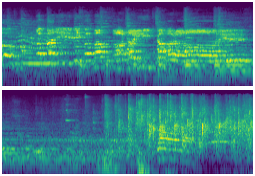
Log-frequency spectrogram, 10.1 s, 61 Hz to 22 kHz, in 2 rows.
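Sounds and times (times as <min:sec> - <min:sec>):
ukulele and acoustic guitar: 0:00.0 - 0:08.2
audience applause: 0:07.3 - 0:10.0.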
